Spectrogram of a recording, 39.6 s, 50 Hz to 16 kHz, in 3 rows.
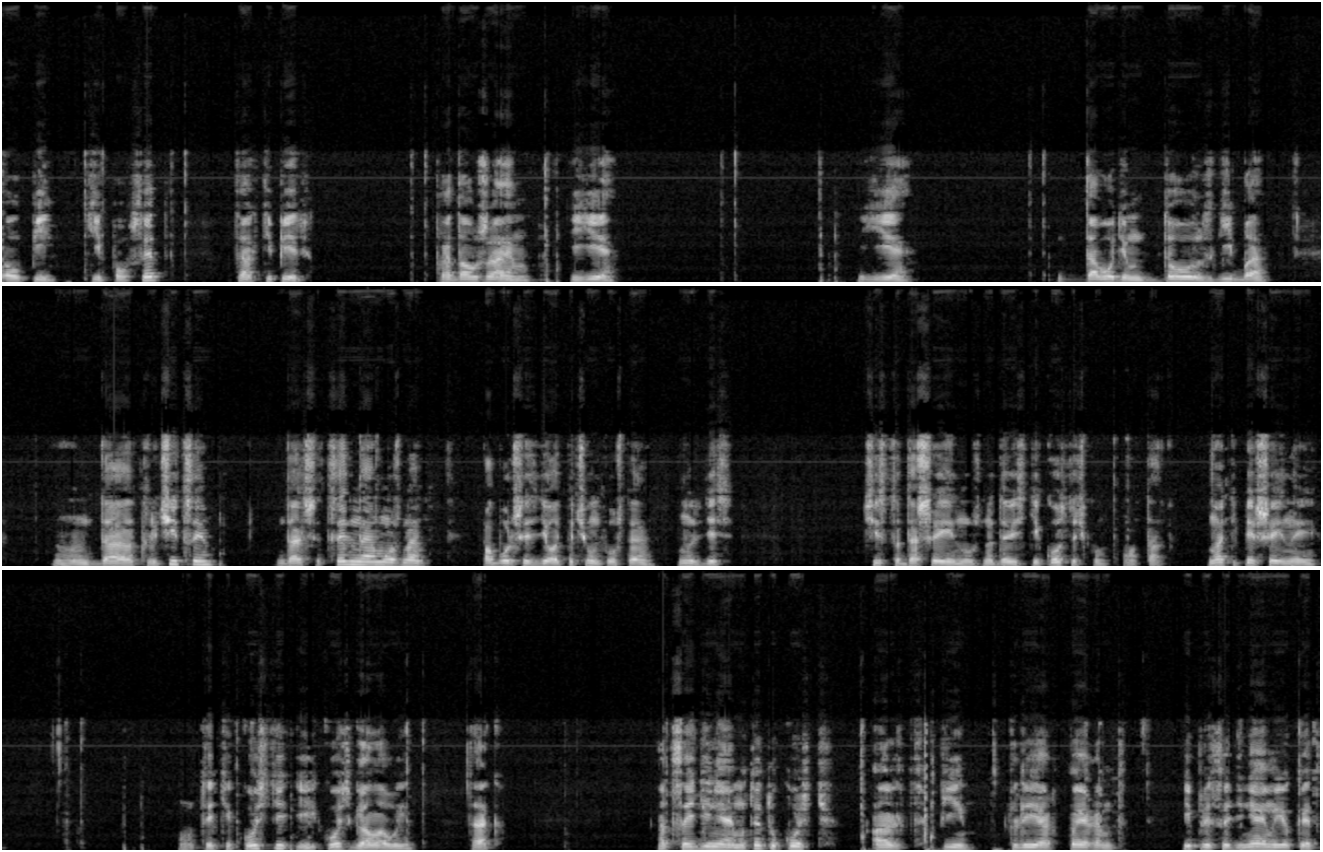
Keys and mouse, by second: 1.8 click, 4.2 click, 5.4 e, 7.3 click, 8.2 e, 15.1 e, 22.9 g, 25.9 e, 27.2 click, 27.7 e, 28.8 click, 30.5 click, 35.4 alt+p, 39.3 shift+click.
